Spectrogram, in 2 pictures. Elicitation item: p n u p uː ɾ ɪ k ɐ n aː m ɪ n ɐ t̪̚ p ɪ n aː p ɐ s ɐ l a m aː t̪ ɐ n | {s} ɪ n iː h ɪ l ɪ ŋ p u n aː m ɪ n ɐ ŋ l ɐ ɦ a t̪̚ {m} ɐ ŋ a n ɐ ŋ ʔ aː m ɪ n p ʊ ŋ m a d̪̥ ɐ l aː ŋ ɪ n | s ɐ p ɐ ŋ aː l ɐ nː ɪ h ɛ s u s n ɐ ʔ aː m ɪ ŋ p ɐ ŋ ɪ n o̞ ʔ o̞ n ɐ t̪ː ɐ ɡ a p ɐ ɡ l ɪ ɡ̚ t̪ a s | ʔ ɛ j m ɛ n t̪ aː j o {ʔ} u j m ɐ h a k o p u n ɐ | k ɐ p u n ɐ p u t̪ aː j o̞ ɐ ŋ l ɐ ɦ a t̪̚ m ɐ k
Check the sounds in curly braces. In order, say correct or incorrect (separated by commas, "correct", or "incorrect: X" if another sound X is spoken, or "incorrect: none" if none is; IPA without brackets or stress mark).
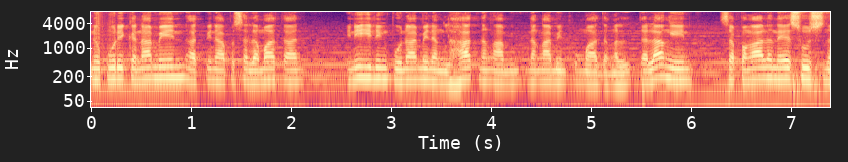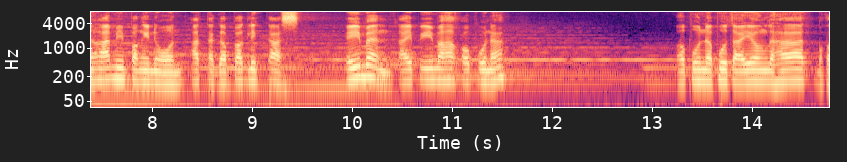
incorrect: h, incorrect: n, incorrect: p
